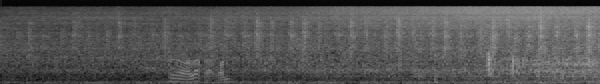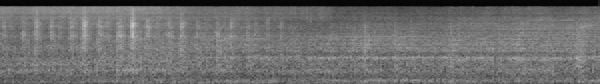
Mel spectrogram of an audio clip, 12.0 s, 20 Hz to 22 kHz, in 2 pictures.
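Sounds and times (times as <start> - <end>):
carriages rumbling: 0.0 - 12.0
train wheels clicking on rails: 0.0 - 12.0.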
